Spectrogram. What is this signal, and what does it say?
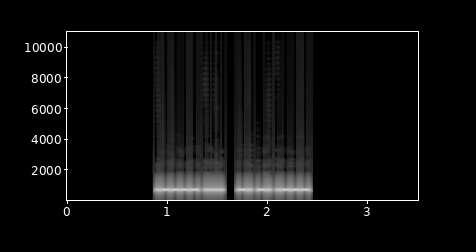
Morse code, heard as a keyed tone, about 50 wpm, 700 Hz. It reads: 1H NNJ
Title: Winter Field Day Exchanges 50wpm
